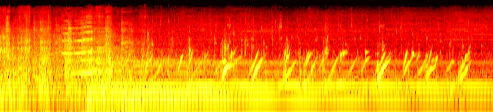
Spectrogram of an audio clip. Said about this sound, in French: Raoul commence à remplir l'évier. Eau chaude, eau froide, mousse.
